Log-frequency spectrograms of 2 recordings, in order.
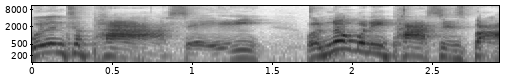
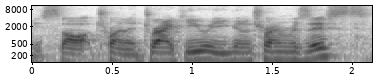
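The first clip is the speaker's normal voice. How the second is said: plain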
